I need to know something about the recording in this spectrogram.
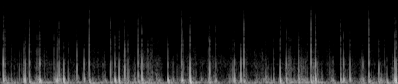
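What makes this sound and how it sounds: Long almond-shaped nails tap and scratch a stiff, floral waxed cotton beeswax food wrap laid over the mic, shown in close-up. A rapid, uneven run of short, dull thumps with a low, muffled body comes through, with faint crinkly scratches between them. Each tap dies away almost instantly.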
